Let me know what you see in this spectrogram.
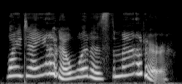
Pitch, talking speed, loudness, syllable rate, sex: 365 Hz, 200 wpm, -16 LUFS, 7.5 syllables/s, female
